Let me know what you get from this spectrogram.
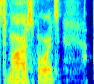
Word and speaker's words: TMRW Sports: It's called Tomorrow Sports. It's TMRW Sports, but it's pronounced Tomorrow Sports.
